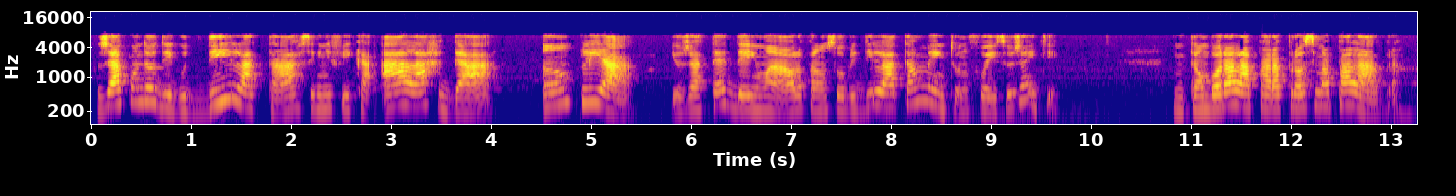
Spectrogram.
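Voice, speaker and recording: A woman teaching an online school lesson, slowly explaining words and calling her pupils her dears. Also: medium pitch, pushed and bright, dull audio. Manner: slow, explanatory, affectionate asides to pupils.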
